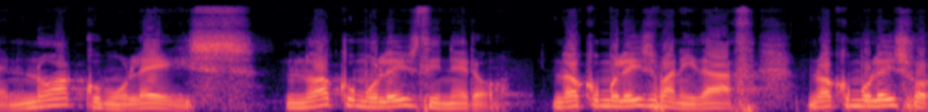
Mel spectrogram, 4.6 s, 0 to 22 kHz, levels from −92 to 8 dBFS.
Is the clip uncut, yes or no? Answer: no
